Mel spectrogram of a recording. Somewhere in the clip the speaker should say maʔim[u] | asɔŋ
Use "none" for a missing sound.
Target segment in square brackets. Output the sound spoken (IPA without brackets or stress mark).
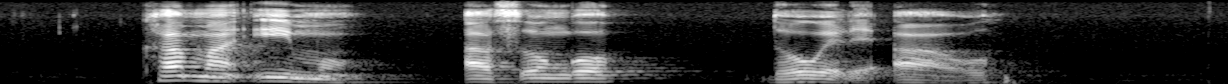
ɔ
